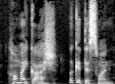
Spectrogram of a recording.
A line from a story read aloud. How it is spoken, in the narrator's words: Shauna quickly intervened with a giggle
